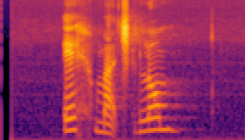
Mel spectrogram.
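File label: "Chistoso cómico", Q'anjob'al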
